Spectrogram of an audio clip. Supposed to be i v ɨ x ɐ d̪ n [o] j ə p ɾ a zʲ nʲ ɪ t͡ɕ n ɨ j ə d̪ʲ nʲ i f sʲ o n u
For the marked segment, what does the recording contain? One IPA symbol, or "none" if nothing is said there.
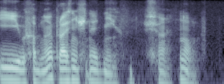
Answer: o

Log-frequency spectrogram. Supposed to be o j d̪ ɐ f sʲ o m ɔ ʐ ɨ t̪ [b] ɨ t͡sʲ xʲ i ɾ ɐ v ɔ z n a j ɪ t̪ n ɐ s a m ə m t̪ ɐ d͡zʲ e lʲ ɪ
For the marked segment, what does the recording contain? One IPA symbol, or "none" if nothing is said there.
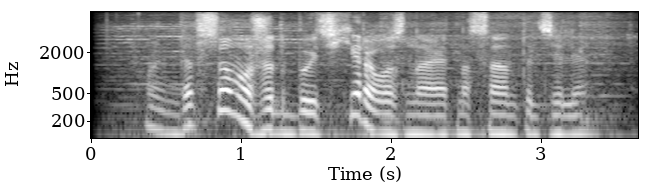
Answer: b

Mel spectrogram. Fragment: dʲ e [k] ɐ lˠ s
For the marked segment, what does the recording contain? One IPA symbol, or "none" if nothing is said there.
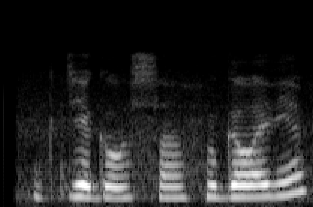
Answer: ɡ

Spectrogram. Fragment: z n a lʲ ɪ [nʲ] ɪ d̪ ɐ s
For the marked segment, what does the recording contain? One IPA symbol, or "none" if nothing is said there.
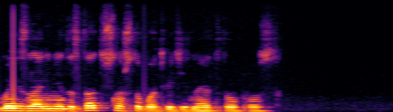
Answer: nʲ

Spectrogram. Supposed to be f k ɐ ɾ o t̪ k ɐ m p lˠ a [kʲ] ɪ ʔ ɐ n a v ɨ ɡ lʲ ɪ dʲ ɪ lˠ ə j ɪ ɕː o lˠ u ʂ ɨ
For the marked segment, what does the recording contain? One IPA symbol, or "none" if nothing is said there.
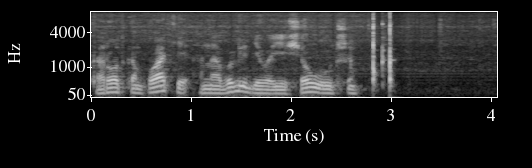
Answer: tʲ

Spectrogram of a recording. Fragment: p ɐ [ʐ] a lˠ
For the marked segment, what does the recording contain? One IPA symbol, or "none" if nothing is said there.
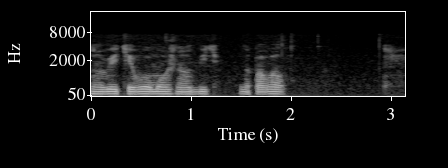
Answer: v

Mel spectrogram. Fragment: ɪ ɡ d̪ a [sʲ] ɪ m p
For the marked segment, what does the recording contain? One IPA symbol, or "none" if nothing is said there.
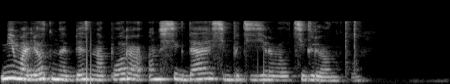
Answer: sʲ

